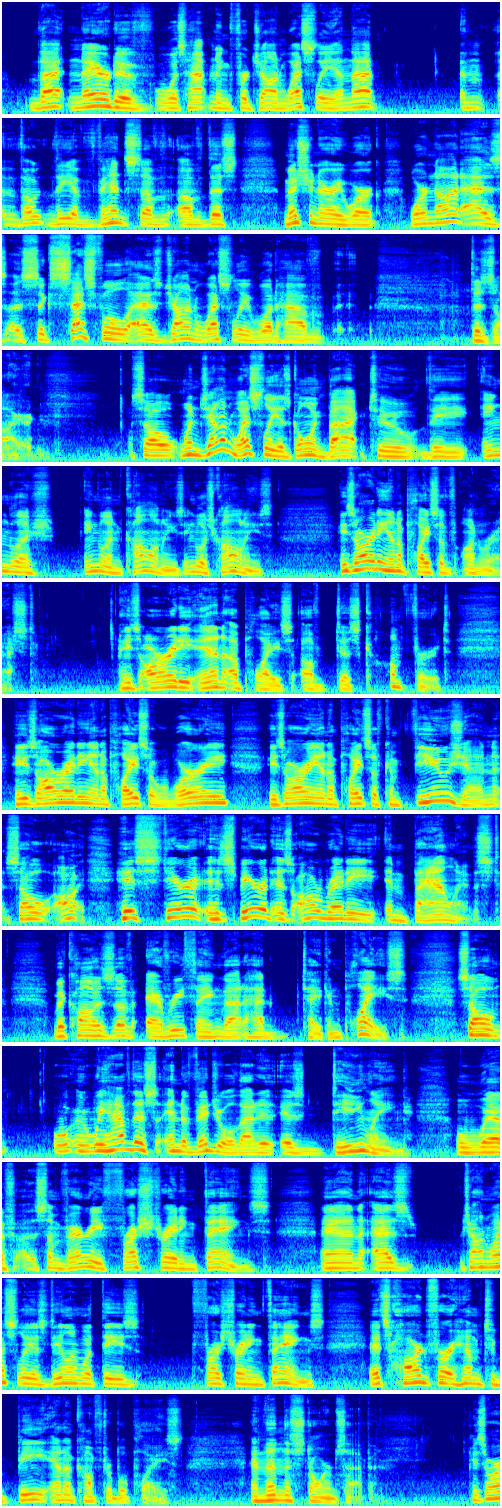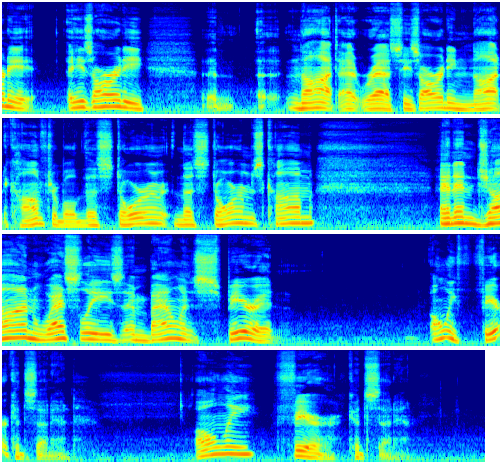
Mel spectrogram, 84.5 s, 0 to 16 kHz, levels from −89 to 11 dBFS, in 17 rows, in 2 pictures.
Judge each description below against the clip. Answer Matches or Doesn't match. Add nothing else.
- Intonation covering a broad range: Matches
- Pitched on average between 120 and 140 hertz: Matches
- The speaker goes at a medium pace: Doesn't match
